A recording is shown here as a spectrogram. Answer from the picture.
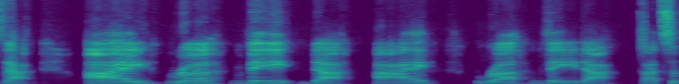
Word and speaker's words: Ayurveda: So the ayurveda so that's exactly sometimes you look at the word and it's like how do you pronounce that Iraveda that's the pronunciation and the definition is it's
